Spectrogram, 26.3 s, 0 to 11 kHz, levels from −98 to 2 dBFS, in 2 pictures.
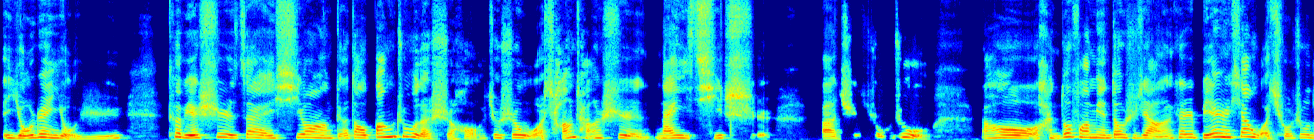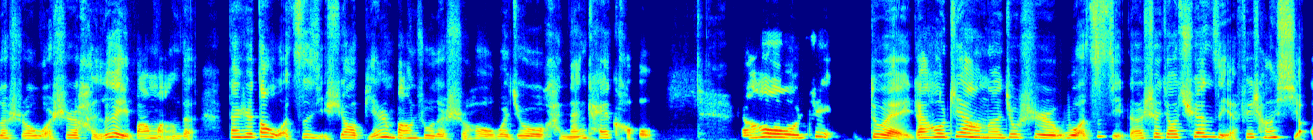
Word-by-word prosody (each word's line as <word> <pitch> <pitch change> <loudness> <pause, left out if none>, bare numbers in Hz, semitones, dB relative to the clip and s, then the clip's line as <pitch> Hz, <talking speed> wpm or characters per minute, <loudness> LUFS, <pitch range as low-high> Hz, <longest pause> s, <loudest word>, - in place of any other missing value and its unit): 游 195 -1 +3
刃 235 -2 +3
有 185 - -1
余。 155 +6 -10 0.4
特 285 -2 +1
别 210 0 +9
是 225 +2 0
在 210 -4 -1
希 200 +5 -4
望 220 -5 +1
得 175 0 -5
到 210 +1 +2
帮 270 +8 +4
助 310 -2 -1
的 - - +1
时 - - -7
候， - - -8
就 220 -2 -5
是 225 +2 -1
我 210 - +1
常 260 - -1
常 205 -6 -4
是 195 -8 -2
难 190 +3 +1
以 190 - -3
启 190 +1 -3
齿， 435 - -6 0.5
呃， - - +1
去 425 -1 -9
求 - - -7
助。 275 +8 0 0.5
然 185 - -6
后 210 -3 +4
很 190 -4 -6
多 285 +9 +2
方 260 -4 +1
面 225 -3 0
都 235 +1 +1
是 215 -3 -8
这 205 - -4
样。 170 -3 0
但 245 0 -1
是 245 - +1
别 225 +3 +3
人 270 -3 +5
向 295 +1 +1
我 - - -3
求 170 - -7
助 225 +6 -6
的 195 -1 -2
时 185 - -11
候， 185 - -2
我 185 - -3
是 210 -1 -2
很 205 - -6
乐 265 +4 +3
意 - - +5
帮 180 0 -3
忙 165 -1 -5
的。 170 - -7 0.3
但 265 0 +3
是 265 0 +2
到 300 +2 +5
我 - - 0
自 250 -2 -9
己 205 - -9
需 - - -8
要 210 -2 +1
别 200 - -8
人 275 -3 +3
帮 200 -2 0
助 195 0 -3
的 160 +1 -3
时 140 - -10
候， 155 0 -3
我 155 +1 -3
就 165 +1 0
很 150 0 -10
难 140 +6 -2
开 230 +3 -3
口。 230 - -5 0.8
然 205 +3 0
后 255 -5 +7
这 225 +9 -5 0.5
对， 230 -8 +4
然 230 +1 +3
后 275 +2 +3
这 275 +5 -2
样 270 -5 +4
呢， 230 -1 -2
就 255 +3 -3
是 225 -3 +3
我 205 0 +3
自 320 - -7
己 355 +3 -7
的 190 - -4
社 275 +6 -2
交 255 -1 0
圈 295 +3 0
子 280 - -1
也 - - -3
非 255 - -5
常 245 0 0
小。 260 +5 -2
220 Hz, 235 characters per minute, -23 LUFS, 195-255 Hz, 0.8 s, 别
